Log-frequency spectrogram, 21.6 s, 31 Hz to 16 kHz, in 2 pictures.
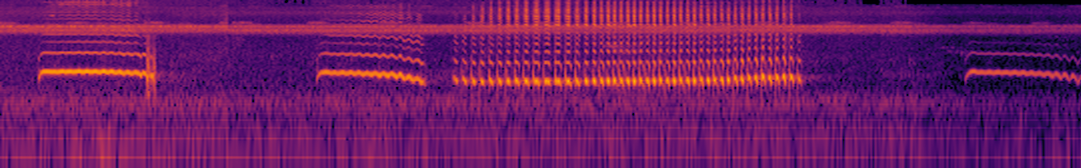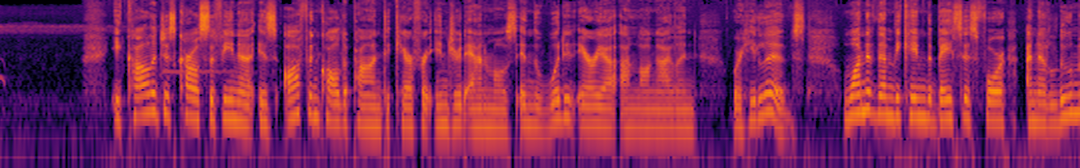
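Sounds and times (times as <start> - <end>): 
high insect drone: 0.0 - 13.6
screech owl calling with quavering whistles and pulsing trill: 0.4 - 1.7, 3.1 - 8.2, 9.6 - 10.9
speech: 12.0 - 21.5.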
